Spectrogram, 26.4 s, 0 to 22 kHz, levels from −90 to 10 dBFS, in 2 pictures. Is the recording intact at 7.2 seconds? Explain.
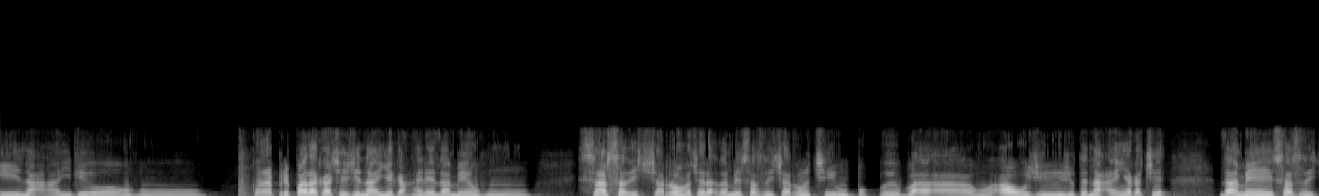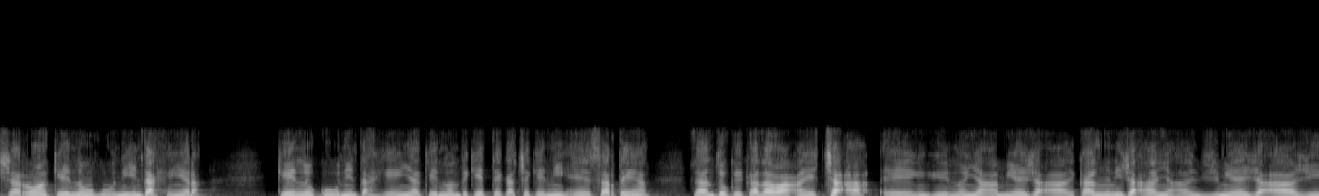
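Yes, the audio is intact at 7.2 seconds, with no fault at that moment.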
